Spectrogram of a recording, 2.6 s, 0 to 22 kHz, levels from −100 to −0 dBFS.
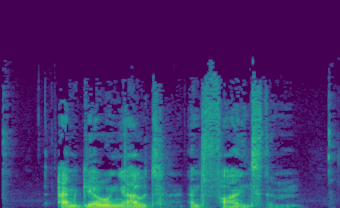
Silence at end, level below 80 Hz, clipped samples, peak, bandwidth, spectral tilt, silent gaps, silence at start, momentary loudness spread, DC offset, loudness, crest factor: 0.35 s; -56 dBFS; under 0.1%; 0 dBFS; 15.5 kHz; -4.5 dB/octave; none; 0.45 s; 12 LU; under 0.1%; -23 LUFS; 24 dB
